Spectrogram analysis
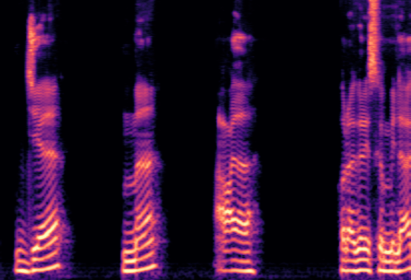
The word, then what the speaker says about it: جمع: پھر اگلی مثال ہے جیم میم اور عین، اور سب کے اوپر جو ہے فتحہ ہے، زبر ہے، تو اس کا تلفظ کیا ہو جائے گا جمع.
